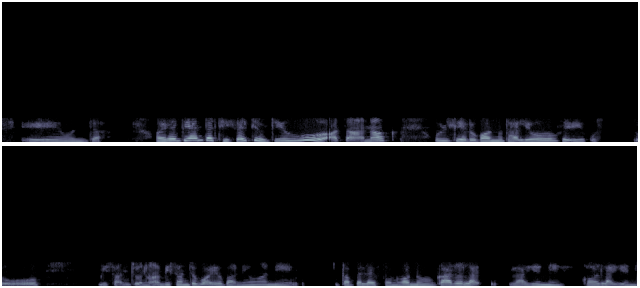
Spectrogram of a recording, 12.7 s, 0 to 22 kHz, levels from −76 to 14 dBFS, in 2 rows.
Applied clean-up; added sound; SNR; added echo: none; none; none; none.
